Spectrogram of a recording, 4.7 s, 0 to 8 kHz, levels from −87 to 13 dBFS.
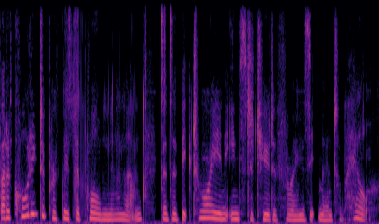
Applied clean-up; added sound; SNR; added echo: neural diffusion model UNIVERSE++.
